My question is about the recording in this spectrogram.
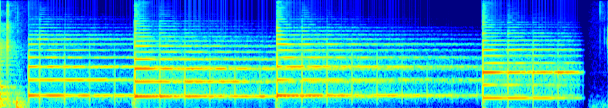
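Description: Software synthesizer playing the 'Analog Unison' plucked-keys preset: four slow single notes, each ringing out with a repeating delay echo before the next. The last note is lower and cuts off near the end. The notes are spaced out because the long echo makes quick playing in time hard.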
